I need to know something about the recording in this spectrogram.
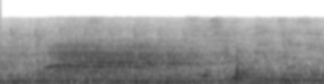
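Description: A person's drawn-out voice over the steady background murmur of a hall, with one sharp click near the end.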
